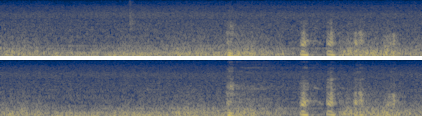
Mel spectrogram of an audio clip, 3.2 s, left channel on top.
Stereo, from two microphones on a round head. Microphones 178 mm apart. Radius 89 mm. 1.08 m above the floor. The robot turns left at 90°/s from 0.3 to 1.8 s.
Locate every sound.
1.7 s laughter: 85° right; by 3.0 s 75° right (ahead or behind)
